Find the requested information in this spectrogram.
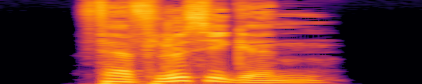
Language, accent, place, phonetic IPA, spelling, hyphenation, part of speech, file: German, Germany, Berlin, [fɛɐ̯ˈflʏsɪɡn̩], verflüssigen, ver‧flüs‧si‧gen, verb, De-verflüssigen.ogg
- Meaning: to liquefy, to liquify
